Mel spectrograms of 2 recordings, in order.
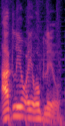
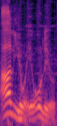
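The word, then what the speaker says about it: aglio e olio: italian restaurant and they said it's called spaghetti aglio e oglio which is completely wrong it's called alio aeolio and i don't even know why they said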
